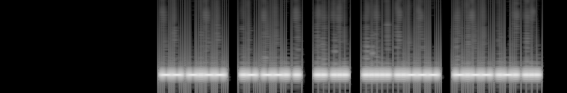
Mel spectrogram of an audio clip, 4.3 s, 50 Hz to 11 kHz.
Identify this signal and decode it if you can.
Morse code, heard as a keyed tone, about 57 wpm, 700 Hz. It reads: MY AGE IS 52 YRS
